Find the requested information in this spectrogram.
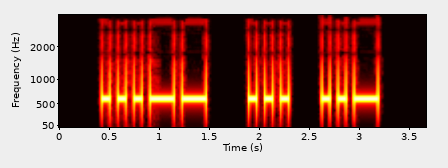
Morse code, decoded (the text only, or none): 3SU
